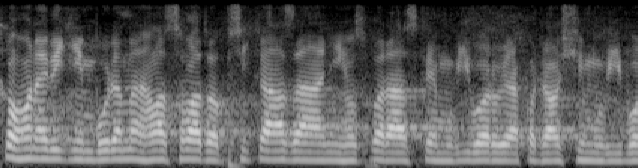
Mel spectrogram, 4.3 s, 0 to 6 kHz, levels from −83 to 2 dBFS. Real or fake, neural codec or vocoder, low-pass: fake; autoencoder, 48 kHz, 128 numbers a frame, DAC-VAE, trained on Japanese speech; 5.4 kHz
